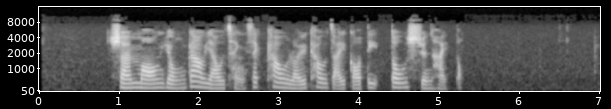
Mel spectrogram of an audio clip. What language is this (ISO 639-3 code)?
yue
